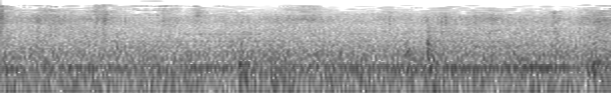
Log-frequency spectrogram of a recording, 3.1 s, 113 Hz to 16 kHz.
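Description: A 185 series limited express train, the Odoriko No. 106 bound for Tokyo, runs between Izukyu-Shimoda and Atami: a steady, dense low rumble of wheels and motor with a faint sustained hum riding on top, staying loud and even throughout with no voices.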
